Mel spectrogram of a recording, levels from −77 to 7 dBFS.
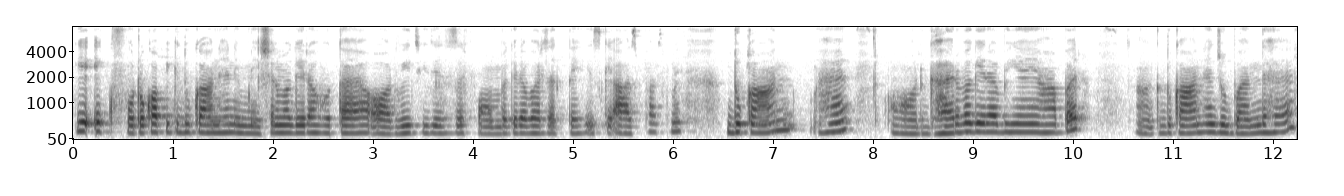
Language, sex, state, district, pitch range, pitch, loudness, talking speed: Hindi, female, Bihar, Gaya, 190-220 Hz, 200 Hz, -22 LUFS, 190 wpm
